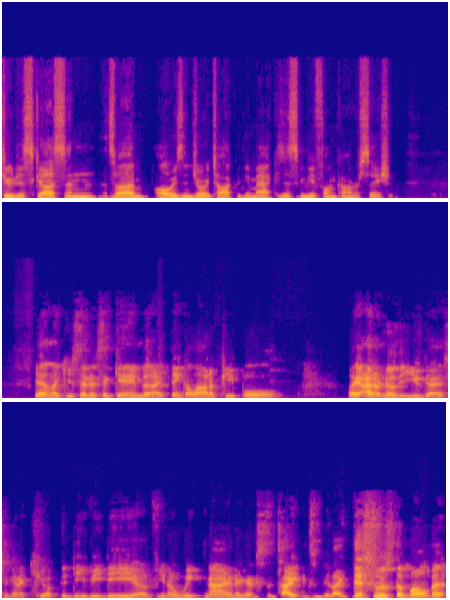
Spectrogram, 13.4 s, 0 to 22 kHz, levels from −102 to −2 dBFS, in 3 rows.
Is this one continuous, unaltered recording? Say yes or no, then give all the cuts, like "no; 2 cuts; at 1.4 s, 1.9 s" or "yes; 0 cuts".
yes; 0 cuts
